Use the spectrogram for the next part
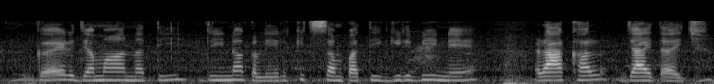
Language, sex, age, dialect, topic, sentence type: Maithili, female, 25-30, Southern/Standard, banking, statement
